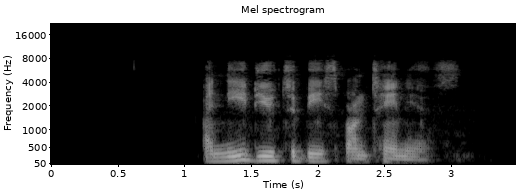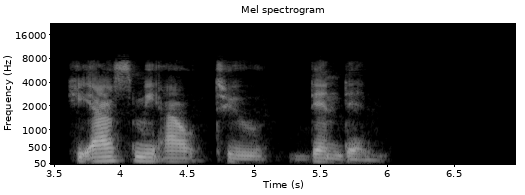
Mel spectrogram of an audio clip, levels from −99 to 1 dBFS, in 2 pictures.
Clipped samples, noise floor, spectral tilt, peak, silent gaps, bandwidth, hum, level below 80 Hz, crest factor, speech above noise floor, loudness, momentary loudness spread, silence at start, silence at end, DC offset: under 0.1%; under -90 dBFS; -5 dB/octave; -18 dBFS; 3.34-3.61 s; 8 kHz; none; -80 dBFS; 24 dB; over 51 dB; -39 LUFS; 12 LU; 1.15 s; 1 s; under 0.1%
